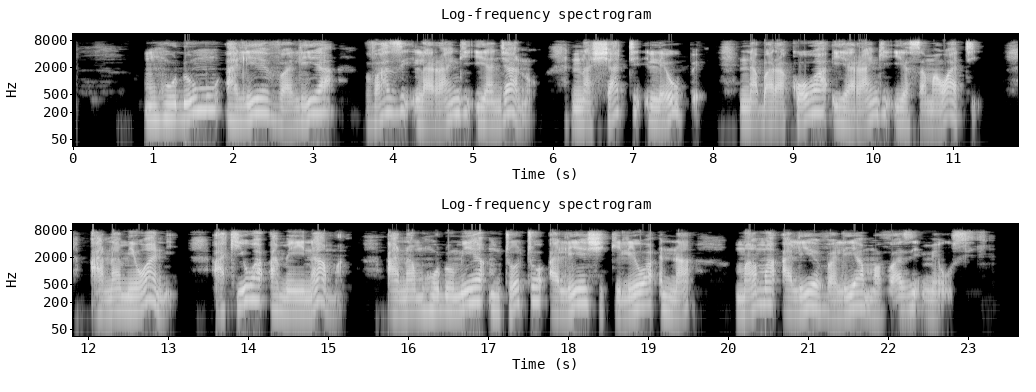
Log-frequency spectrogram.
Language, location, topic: Swahili, Mombasa, health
